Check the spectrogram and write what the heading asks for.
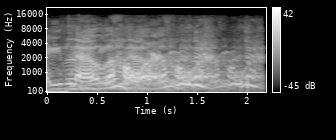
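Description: A person's voice speaking as the hip-hop beat's bass drops out just after the start.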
